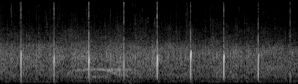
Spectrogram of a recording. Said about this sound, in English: And we have met a great need at Avery Trace. Can we give the Lord a hand clap for that?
